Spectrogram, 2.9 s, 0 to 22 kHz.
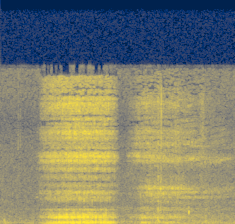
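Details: Snoring while asleep on arrival home from school, spring 2013: one long, rough, noisy inward breath, then quieter breathing, in a quiet room.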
